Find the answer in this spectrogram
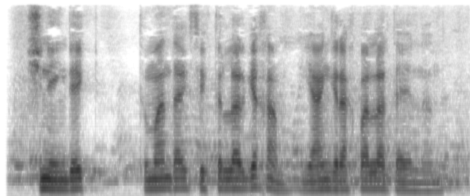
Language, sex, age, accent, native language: Uzbek, male, under 19, Toshkent viloyati, Uzbek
